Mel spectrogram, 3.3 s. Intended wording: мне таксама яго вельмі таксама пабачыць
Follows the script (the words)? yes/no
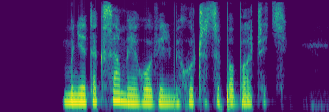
no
